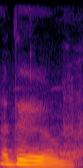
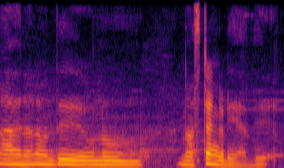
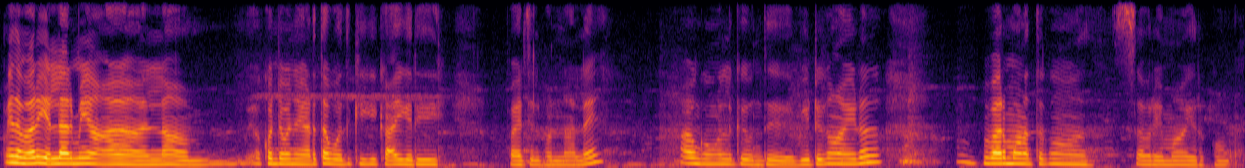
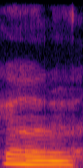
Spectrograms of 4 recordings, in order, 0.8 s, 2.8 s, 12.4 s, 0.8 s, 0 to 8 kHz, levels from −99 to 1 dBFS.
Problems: constant background noise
